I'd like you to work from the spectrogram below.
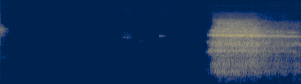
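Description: Near, strong exhale of breath during a gentle exercise routine, rising suddenly after a quiet stretch and fading slowly over about a second.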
